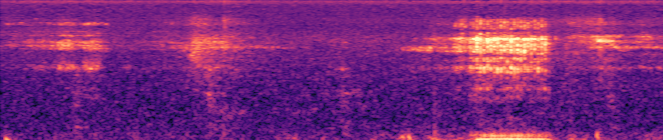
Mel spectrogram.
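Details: A Labrador Retriever snores softly while asleep: faint hissing breaths, then one louder rasping snore about three and a half seconds in.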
